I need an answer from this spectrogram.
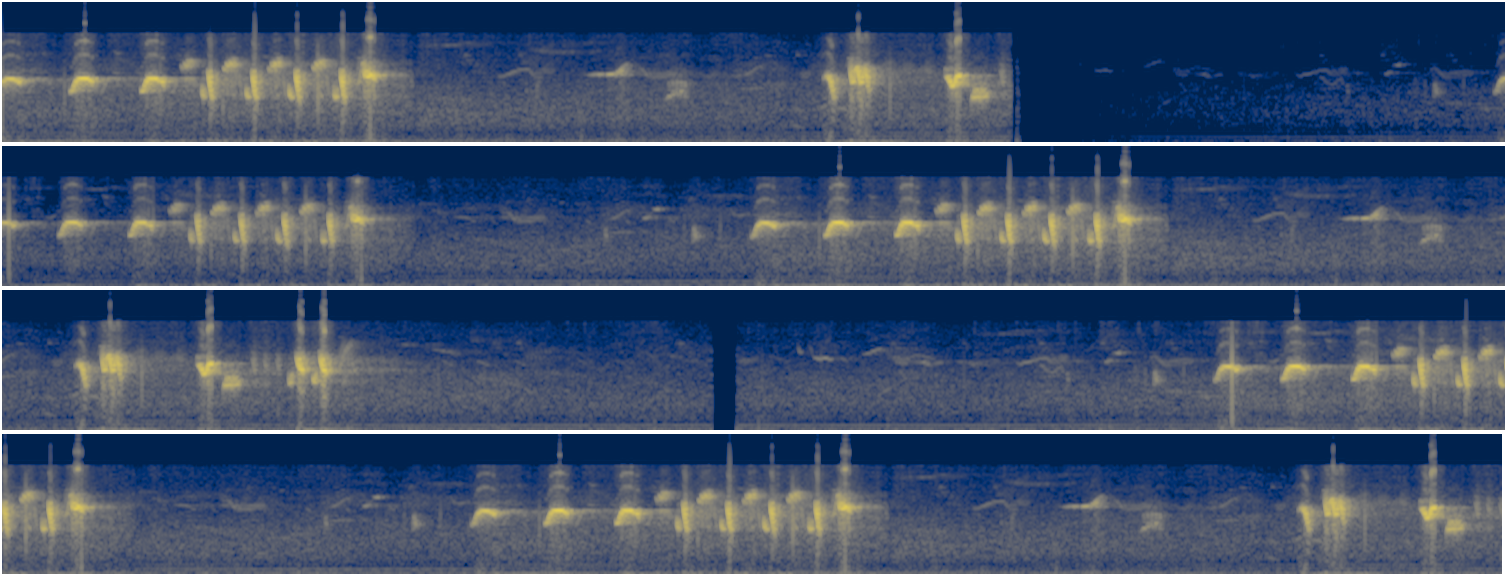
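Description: A songbird singing the same short, quick phrase of repeated chirping notes about every four seconds, with shorter two- or three-note calls in between.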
